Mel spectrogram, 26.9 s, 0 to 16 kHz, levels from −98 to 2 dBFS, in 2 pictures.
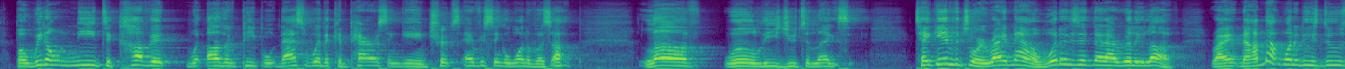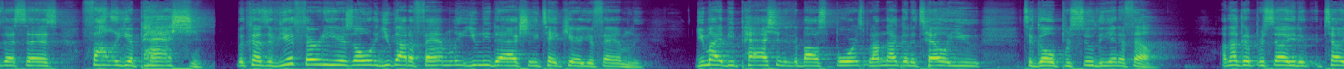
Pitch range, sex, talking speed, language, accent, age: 165-215 Hz, male, 210 wpm, English, American, 30-49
